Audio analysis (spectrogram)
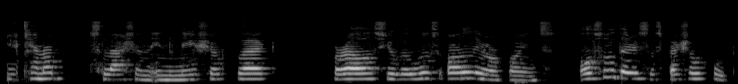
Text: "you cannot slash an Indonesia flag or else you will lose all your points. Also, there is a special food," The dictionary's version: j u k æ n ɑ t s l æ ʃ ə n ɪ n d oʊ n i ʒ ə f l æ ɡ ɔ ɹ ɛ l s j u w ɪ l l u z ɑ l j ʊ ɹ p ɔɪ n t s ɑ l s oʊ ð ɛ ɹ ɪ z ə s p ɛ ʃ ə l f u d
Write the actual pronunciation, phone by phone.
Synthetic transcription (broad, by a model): j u k æ n ɑ t s l æ ʃ ə n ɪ n d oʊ n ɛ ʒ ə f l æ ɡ ɔ ɹ ɛ l s j u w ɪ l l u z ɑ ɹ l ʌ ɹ p ɔɪ n t s ɑ l s oʊ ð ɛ ɹ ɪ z ə s p ɛ ʃ ə l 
